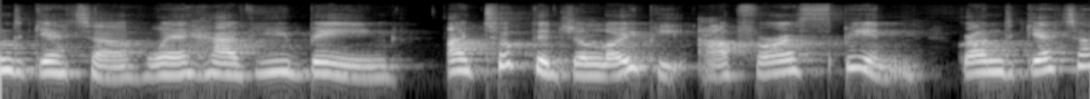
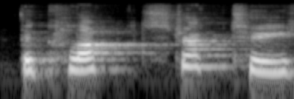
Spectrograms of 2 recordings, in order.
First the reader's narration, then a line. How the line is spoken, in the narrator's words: he cried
